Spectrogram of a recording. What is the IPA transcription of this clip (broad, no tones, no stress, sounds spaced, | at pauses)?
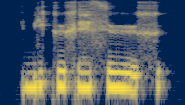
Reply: bʲ e k ʉ x ɾ ɛ̤ s ʉ x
